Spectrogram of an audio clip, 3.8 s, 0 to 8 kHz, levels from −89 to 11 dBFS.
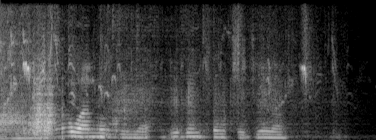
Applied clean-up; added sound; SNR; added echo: neural mask model RNNoise.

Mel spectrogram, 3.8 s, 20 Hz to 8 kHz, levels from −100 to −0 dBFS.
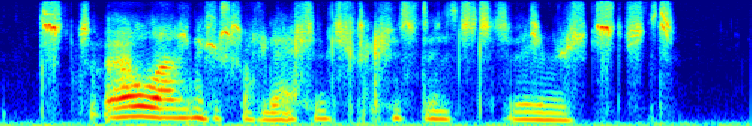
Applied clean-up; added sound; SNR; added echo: neural diffusion model UNIVERSE++.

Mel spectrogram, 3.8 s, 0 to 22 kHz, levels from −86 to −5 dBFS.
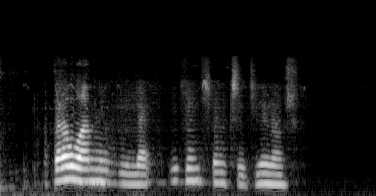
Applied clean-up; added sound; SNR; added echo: neural mask model DeepFilterNet 3.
